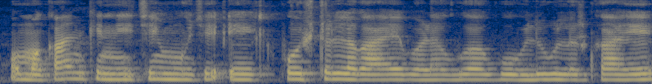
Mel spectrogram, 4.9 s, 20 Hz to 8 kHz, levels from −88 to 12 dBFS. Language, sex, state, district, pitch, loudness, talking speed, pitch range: Hindi, female, Haryana, Rohtak, 190 Hz, -19 LUFS, 160 wpm, 185-200 Hz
